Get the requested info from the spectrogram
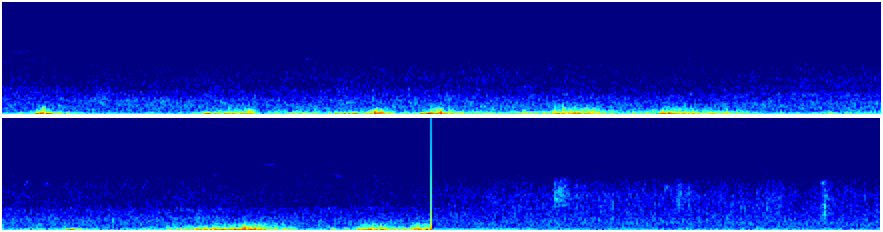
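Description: Wind buffeting the microphone in irregular low rumbling gusts on an exposed cliff top, then a single sharp click about six and a half seconds in, after which only a faint low background hiss remains.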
